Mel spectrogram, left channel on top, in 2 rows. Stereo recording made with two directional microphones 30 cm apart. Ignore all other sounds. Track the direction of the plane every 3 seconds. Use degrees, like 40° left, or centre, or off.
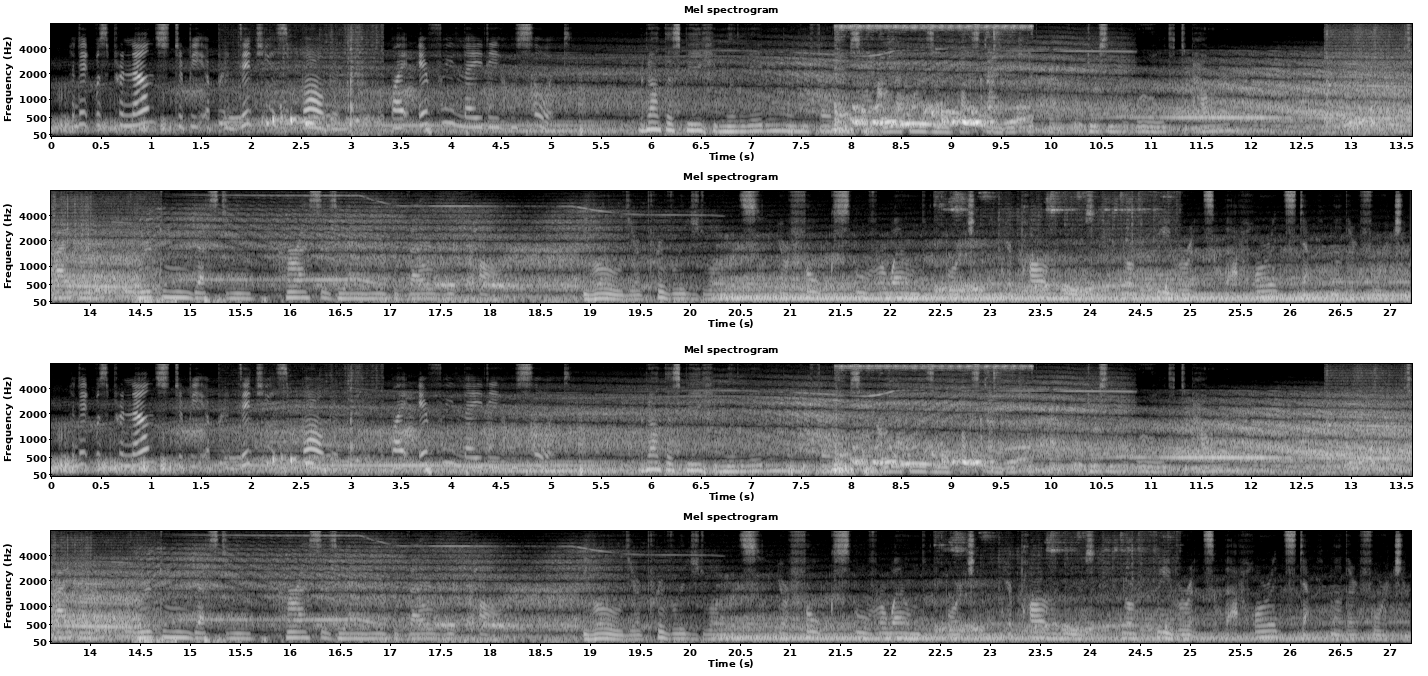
50° right, 40° right, 40° right, 30° right, 10° right, centre, 20° left, 40° left, 50° left.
